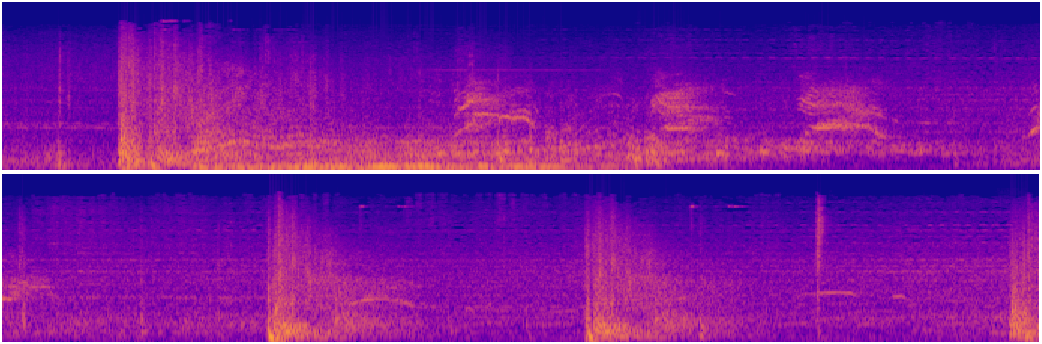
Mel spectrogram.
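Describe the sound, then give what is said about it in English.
Several sharp, loud gunshots crack out at uneven intervals as two people shoot each other in a shootout, with a heavy booming blast early on and shouted voices between the shots. “This is Rhodes and Ed shooting each other.”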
